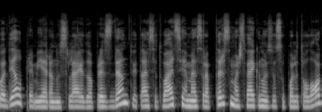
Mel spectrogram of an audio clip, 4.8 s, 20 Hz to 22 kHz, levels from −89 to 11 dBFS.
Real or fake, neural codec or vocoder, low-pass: real; none; 14.4 kHz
